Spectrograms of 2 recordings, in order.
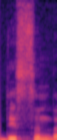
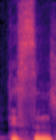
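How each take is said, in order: First: "திஸ்ன்னு" starting with a voiced dh, like English "this"; correct voiced DH. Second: "திஸ்ன்னு" starting with a voiceless th, like "thiss"; wrong unvoiced TH. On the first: Teacher showing what we say, "திஸ்ன்னு" with voiced dh. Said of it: "தான் சொல்றோம்". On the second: Teacher showing what not to say, "திஸ்ன்னு" with unvoiced th. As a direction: say "திஸ்ன்னு" with th as in "thin". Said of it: "சொல்றது இல்ல". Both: Shown as a demonstration.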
